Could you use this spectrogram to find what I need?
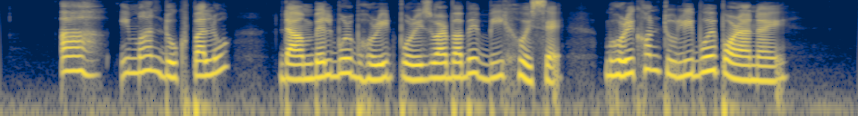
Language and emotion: Assamese, sad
